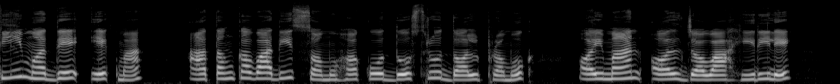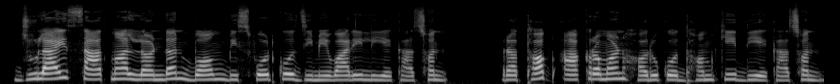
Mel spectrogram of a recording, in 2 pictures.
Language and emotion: Nepali, neutral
